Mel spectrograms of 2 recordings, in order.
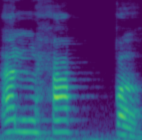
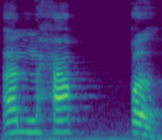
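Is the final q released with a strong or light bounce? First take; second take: strong; strong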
